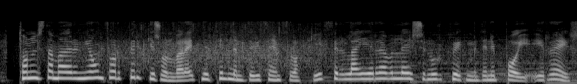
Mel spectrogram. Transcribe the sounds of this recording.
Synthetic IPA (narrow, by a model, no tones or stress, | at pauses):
t̪ʰɔnlist̪amaːðʏɾɪnjownθowɾpɪɾcɪsɔnvaɾejt̪nɪt̪ʰɪlnɛmt̪ɪviθejmflɔhcɪfɪɾɪɾlaːjɪɾɛvlejsɪnuɾ̥kʰvɪːkmɪnt̪ɪnːɪpojireːjs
